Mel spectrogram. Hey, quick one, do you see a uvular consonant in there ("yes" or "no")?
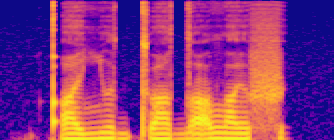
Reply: yes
